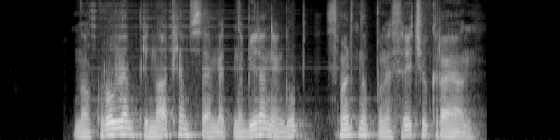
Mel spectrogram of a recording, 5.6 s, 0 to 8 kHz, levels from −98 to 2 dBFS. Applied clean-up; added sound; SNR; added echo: neural separator model SepFormer DNS4.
